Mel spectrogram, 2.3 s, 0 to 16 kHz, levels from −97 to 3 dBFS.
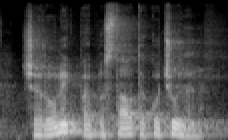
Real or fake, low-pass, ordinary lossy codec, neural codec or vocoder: fake; 14.4 kHz; none; vocoder, 44.1 kHz, 128 mel bands every 512 samples, BigVGAN v2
